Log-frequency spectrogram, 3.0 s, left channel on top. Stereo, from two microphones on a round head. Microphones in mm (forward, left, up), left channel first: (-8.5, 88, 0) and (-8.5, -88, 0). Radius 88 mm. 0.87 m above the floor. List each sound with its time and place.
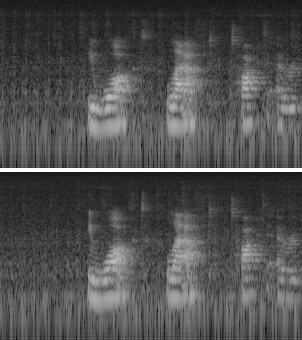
0.9 s a woman speaking: 55° right (ahead or behind), 0.6 m; by 3.0 s 10° right (ahead or behind), 1.5 m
